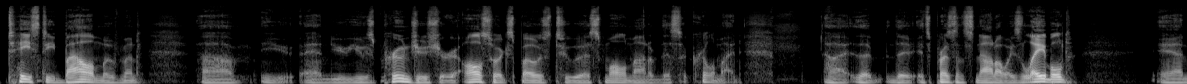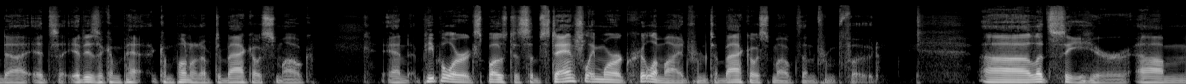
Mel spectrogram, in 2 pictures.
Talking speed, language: 145 wpm, English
